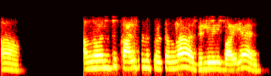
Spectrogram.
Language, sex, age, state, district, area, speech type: Tamil, female, 30-45, Tamil Nadu, Dharmapuri, rural, conversation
